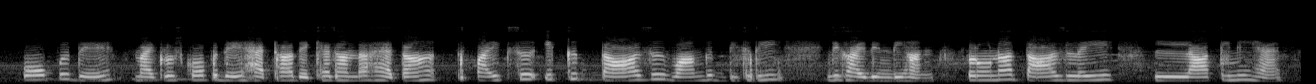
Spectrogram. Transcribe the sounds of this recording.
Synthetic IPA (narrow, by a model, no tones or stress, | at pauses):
skoːpd̪eː | maːɪkɾoːskoːpd̪eːɦɛːʈʰːaːd̪eːkʰjaːd͡ʒãːnd̪aːɦɛːt̪ãː | spaːɪksɪkt̪aːzʋãːŋɡd̪ɪkʰd̪iːd̪ɪkʰaːiːd̪ɪ̃nd̪iːɦənpəɾoːnãːt̪aːzləiː | laːt̪iːnĩːɦɛː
